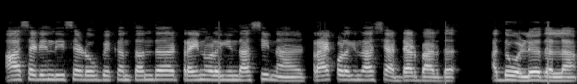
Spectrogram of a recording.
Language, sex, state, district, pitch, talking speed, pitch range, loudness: Kannada, female, Karnataka, Dharwad, 205 Hz, 165 wpm, 190-215 Hz, -15 LUFS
